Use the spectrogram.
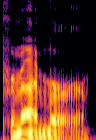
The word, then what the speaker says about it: primer: If you were talking about a small, informative introductory book, it's pronounced primer.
